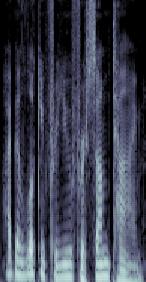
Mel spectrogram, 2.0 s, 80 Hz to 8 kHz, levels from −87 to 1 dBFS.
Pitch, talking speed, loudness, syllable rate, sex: 125 Hz, 245 wpm, -17 LUFS, 5.7 syllables/s, male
